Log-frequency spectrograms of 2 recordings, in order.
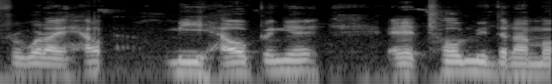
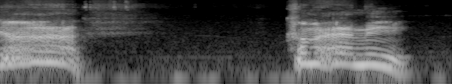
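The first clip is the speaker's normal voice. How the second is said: very slow, drawn-out, raised scream; 9 semitones higher, 8 dB louder than usual. Speaker retells slamming a mile marker down, re-enacting his own scream. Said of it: "I'm screaming like".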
